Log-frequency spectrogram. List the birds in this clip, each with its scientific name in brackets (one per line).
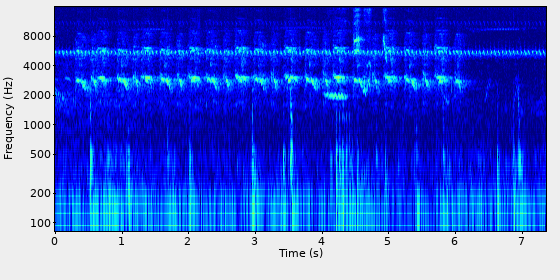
Crested Francolin (Ortygornis sephaena)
